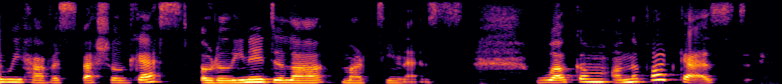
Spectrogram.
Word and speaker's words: Odaline de la Martinez: I'm Nadia, your host, and today we have a special guest, Odolina Da Martinez. Welcome on the podcast. Thank you. And well pronounced.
